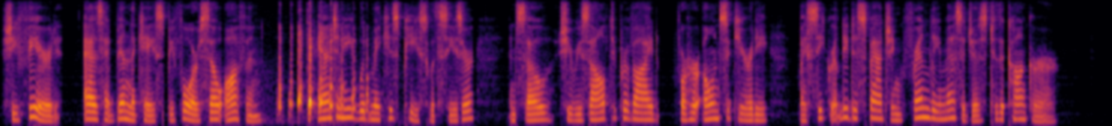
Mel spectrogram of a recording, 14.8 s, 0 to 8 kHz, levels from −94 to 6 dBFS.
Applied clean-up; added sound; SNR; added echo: neural mask model RNNoise.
